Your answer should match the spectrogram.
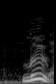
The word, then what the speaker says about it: Luc: It's a Luc Besson. – Luke.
